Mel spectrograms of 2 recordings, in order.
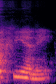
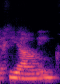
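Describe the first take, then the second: First: Peony said the other people's way; their peony. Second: Peony said her own way, pee-OH-nee. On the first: Showing how others say peony. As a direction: say peony as they do. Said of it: "They say peony". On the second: Contrasting her own peony with theirs. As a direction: say peony your way. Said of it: "and I say peony". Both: Shown as a demonstration.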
